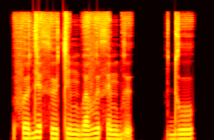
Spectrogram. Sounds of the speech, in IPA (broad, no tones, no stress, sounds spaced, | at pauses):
f ɵ d e θ ʉ t i m b ɐ v ɨ θ e m b ɨ | d u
